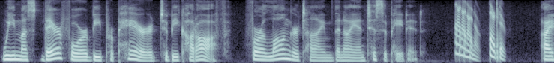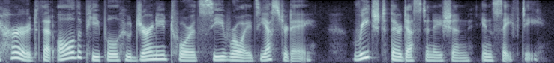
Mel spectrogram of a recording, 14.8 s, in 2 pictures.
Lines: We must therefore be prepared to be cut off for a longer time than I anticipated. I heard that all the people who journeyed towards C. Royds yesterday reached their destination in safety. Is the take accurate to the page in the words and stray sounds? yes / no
no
